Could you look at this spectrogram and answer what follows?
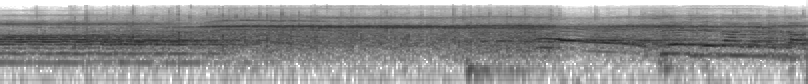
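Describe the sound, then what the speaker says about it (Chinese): Audience applause at a radio station anniversary concert: a sustained wave of clapping from a crowd, loud and close, over a lingering tone. "谢谢大家的掌声"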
